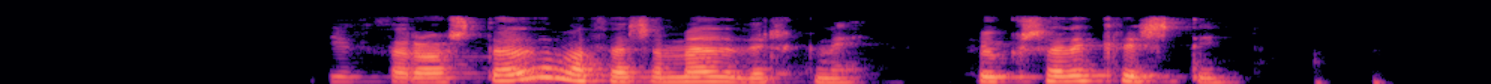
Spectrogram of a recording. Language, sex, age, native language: Icelandic, female, 30-39, Icelandic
